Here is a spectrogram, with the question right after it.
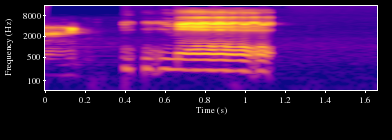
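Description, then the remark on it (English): A person's voice imitates a baby goat's bleat by closing the throat, a short quavering, nasal cry rising after a couple of brief clipped sounds, fairly loud, lasting about half a second. “I sound like a baby goat.”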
